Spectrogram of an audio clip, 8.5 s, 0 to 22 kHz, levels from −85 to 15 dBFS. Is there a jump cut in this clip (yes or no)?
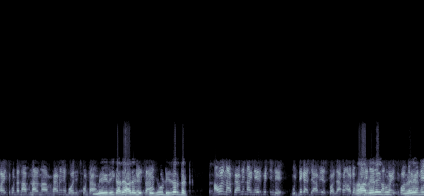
yes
